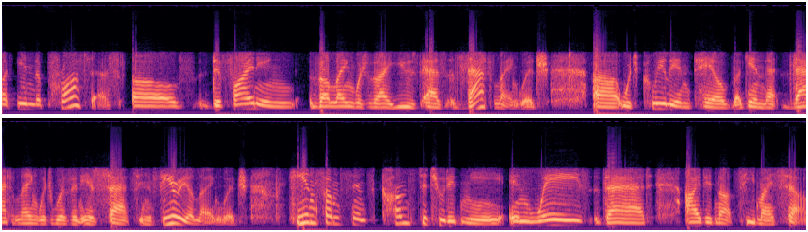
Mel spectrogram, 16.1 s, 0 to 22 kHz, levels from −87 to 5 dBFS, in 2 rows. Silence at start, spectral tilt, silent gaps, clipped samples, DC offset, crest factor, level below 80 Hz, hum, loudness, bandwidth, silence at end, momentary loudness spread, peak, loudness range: 0 s; -5.5 dB/octave; none; under 0.1%; under 0.1%; 12 dB; -50 dBFS; none; -13 LUFS; 19.5 kHz; 0 s; 7 LU; 0 dBFS; 2 LU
